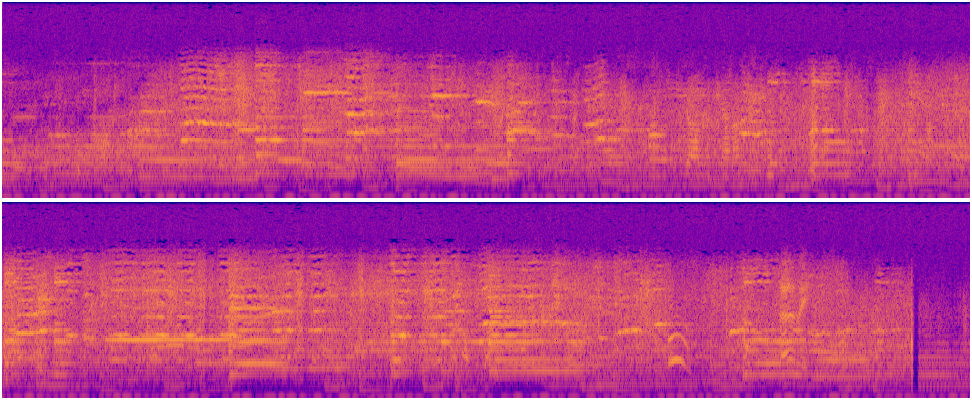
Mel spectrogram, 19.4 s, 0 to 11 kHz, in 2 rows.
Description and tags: some recording walking by a jazz bar, in 2012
